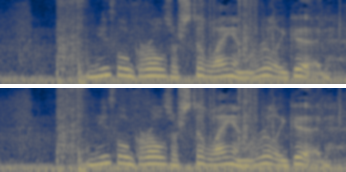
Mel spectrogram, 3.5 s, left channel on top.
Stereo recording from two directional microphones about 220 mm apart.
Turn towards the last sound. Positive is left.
turn(degrees=-15)  # may be behind; listen again after turning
